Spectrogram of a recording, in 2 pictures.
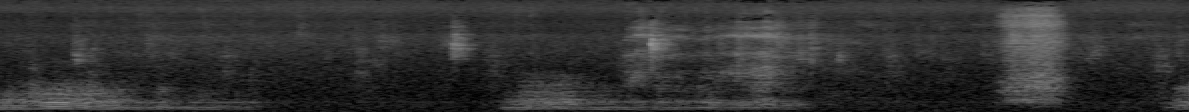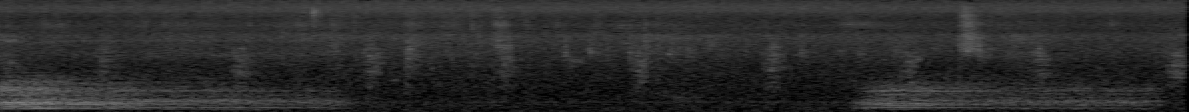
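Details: A Bengal cat gives low, rumbling growls in bursts of about two seconds while settling rank order, asserting itself and showing it is the new boss.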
